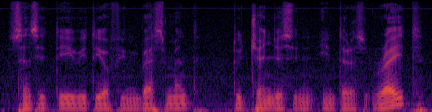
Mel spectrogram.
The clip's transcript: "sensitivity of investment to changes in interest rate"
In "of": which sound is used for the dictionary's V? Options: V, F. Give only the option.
F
